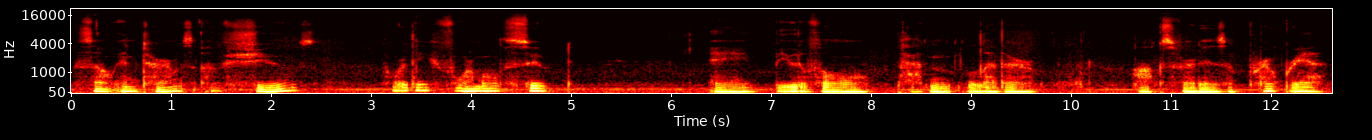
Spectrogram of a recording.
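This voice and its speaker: A man in an ASMR role-play as an attentive, courteous tailor, breathy and softly presenting his wares to a customer. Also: deep voice, noisy background. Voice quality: breathy, mostly soft-spoken.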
